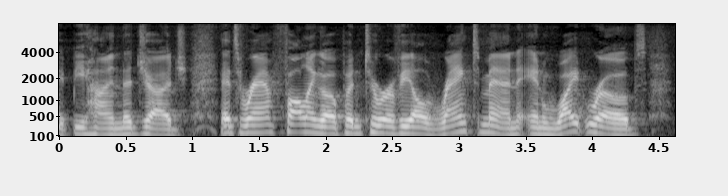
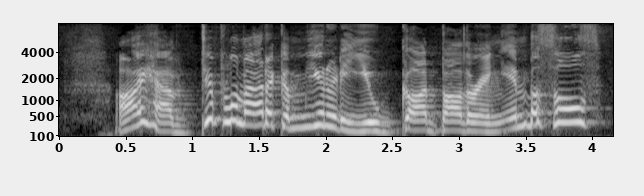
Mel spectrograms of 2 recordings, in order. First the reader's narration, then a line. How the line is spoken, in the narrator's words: she screeches, the amplified howls knifing through their skulls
